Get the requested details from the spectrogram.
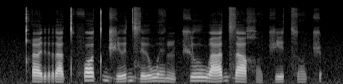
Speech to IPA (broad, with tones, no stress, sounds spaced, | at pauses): qʰ ɨ˨ r a˨ t f ɔ˦ t d͡ʒ ɨ˨˦ d͡z ɨ˨˦ w ɛ̤˦˨ n t͡ʃ u˦ w a˨˦ d͡z a˨ χ ɔ̤˨ t͡ʃ i˧ t͡s ɔ̤˦ t͡ʃ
